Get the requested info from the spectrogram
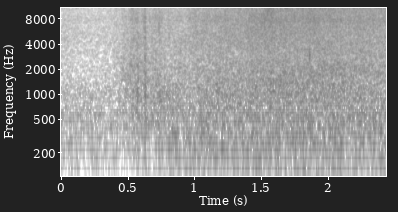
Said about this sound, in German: und die Augen geschlossen hast, dann kannst du ja jetzt auch schon ganz langsam das Meeresrauschen hören.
